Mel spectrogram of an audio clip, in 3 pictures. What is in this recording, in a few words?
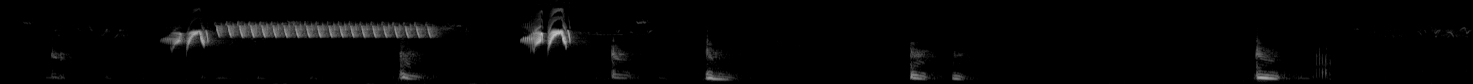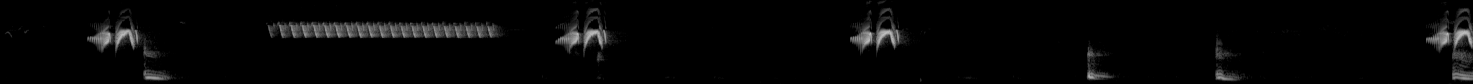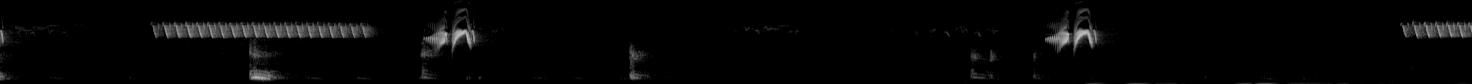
Alder Flycatcher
